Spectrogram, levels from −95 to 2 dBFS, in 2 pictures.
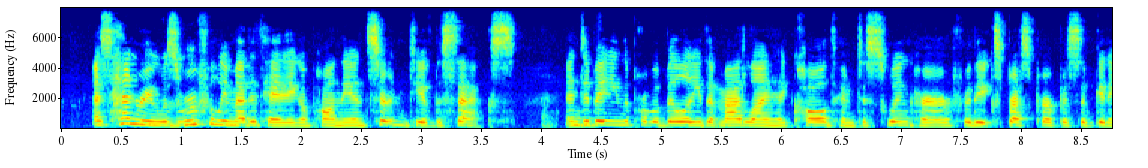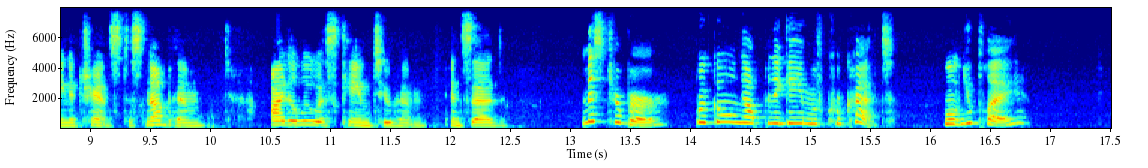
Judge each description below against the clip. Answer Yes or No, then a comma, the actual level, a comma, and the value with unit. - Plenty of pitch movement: No, average, 3.9 semitones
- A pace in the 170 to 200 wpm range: Yes, average, 180 wpm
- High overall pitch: Yes, high, 225 Hz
